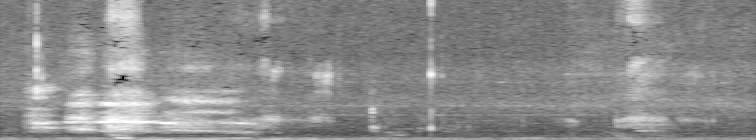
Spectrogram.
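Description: A baby sucks on a feeding bottle.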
